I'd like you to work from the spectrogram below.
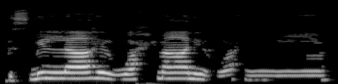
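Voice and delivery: slow, reverent Quranic recitation. Real, not acted. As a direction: intone the opening blessing slowly. Opening recitation before lesson.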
